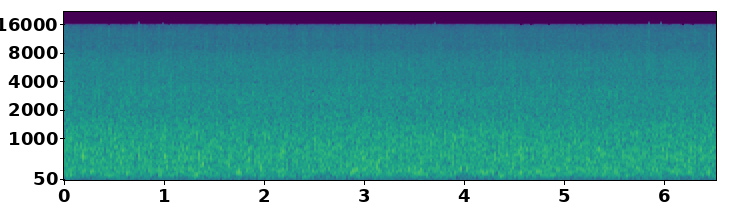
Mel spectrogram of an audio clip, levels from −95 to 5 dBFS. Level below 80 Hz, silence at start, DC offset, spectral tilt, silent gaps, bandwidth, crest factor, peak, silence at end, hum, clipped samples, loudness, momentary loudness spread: -56 dBFS; 0 s; under 0.1%; -3 dB/octave; none; 16 kHz; 14 dB; -10 dBFS; 0 s; none; under 0.1%; -24 LUFS; 1 LU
